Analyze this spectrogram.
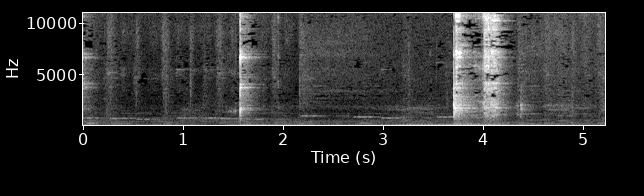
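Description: A metal spoon clinking against glass while scraping paste from a glass jar into a glass bowl: a sharp clink at the start, another about a second and a half in, and a quick double clink near the end. Quiet background music runs underneath.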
